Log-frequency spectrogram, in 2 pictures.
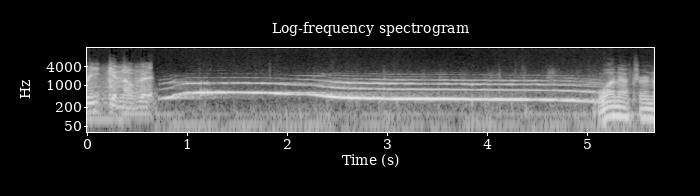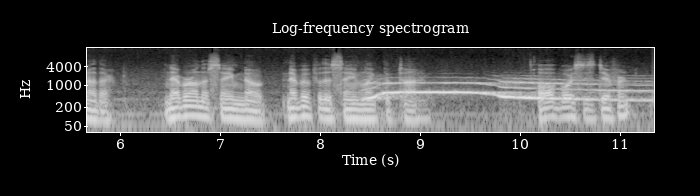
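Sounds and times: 
speech: 0:00.0 - 0:00.9, 0:05.1 - 0:09.1, 0:10.2 - 0:11.2
wolf howling: 0:00.6 - 0:06.1, 0:08.3 - 0:11.3.

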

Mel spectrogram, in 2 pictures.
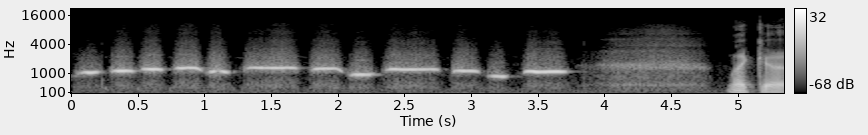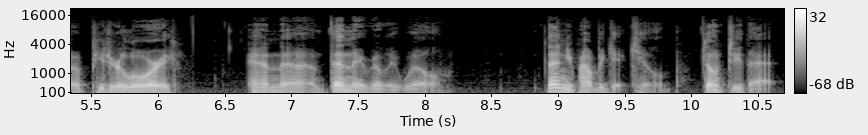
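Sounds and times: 
person whistling a short melodic tune: 0:00.0 - 0:03.9
speech: 0:05.0 - 0:08.2, 0:08.9 - 0:10.6.

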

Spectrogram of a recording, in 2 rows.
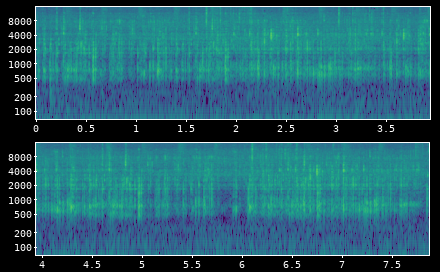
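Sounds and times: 
beer pouring from a can into a very big pint glass: 0:00.0 - 0:07.8.

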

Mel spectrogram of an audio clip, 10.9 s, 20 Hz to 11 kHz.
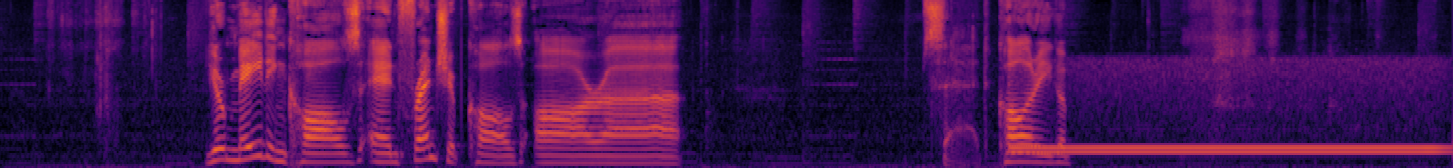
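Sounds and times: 
speech: 0:01.5 - 0:05.2, 0:07.0 - 0:08.1
telephone dial tone buzzing: 0:08.0 - 0:10.8.

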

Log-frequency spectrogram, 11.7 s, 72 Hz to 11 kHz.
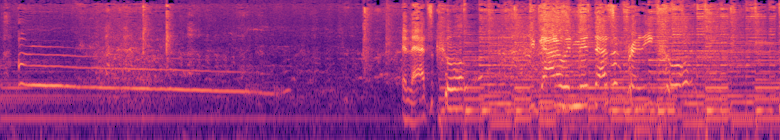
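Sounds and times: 
person howling like a dog: 0:00.0 - 0:05.9, 0:09.0 - 0:10.5
faint steady hum: 0:00.0 - 0:10.5
laughter: 0:01.1 - 0:10.6
speech: 0:06.0 - 0:10.5.

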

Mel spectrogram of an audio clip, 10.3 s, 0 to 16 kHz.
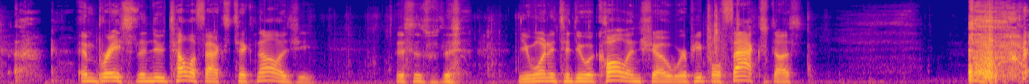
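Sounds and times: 
wet phlegmy cough into a microphone: 0:00.0 - 0:00.8, 0:09.7 - 0:10.2
speech: 0:00.8 - 0:03.2, 0:04.0 - 0:08.2.

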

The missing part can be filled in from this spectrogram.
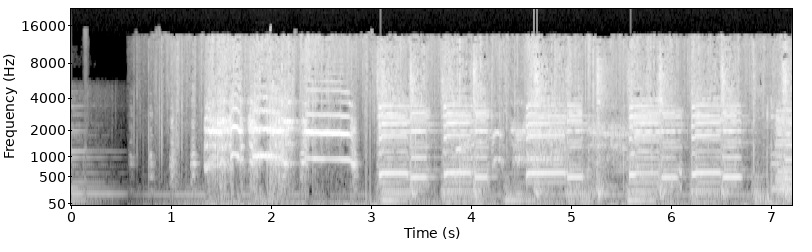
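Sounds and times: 
chickens clucking: 0:00.6 - 0:07.1
rooster crowing: 0:00.7 - 0:05.9.

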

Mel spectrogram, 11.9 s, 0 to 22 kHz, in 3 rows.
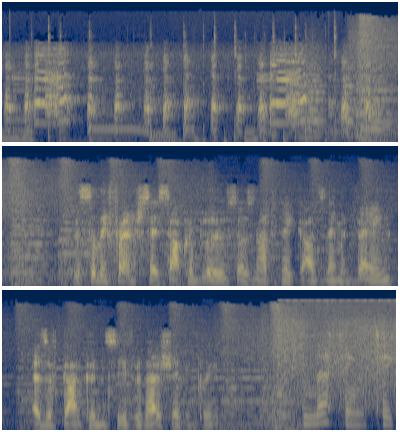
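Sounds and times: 
chicken clucking: 0:00.0 - 0:03.9
speech: 0:04.7 - 0:10.3, 0:10.9 - 0:11.8.

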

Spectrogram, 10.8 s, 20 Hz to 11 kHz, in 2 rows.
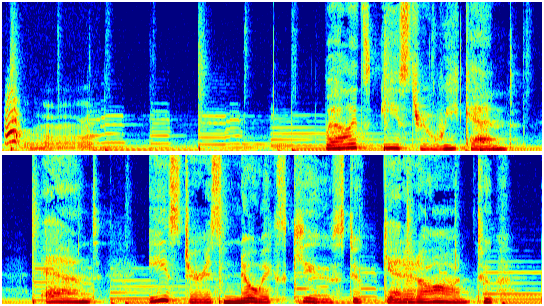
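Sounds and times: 
dog barking: 0:00.0 - 0:01.0
speech: 0:03.2 - 0:05.2, 0:05.8 - 0:10.6.

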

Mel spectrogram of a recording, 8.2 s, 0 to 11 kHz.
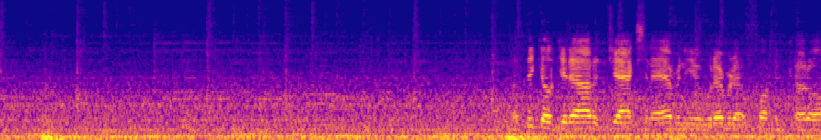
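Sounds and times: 
faint thumps passing under car wheels: 0:00.0 - 0:01.5, 0:03.0 - 0:05.9
road roar of a car moving fast on a highway: 0:00.0 - 0:08.2
speech: 0:05.3 - 0:08.2.

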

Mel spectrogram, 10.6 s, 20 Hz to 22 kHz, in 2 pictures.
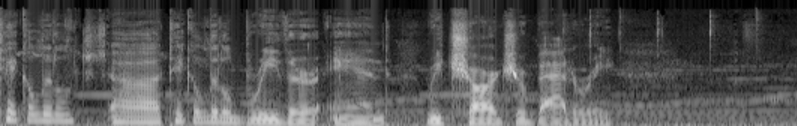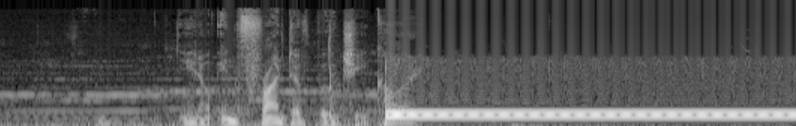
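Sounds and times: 
speech: 0:00.0 - 0:04.3, 0:06.0 - 0:08.2
telephone dial tone: 0:07.9 - 0:10.6.

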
